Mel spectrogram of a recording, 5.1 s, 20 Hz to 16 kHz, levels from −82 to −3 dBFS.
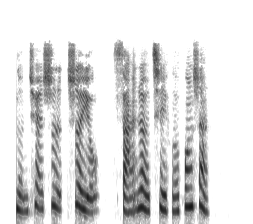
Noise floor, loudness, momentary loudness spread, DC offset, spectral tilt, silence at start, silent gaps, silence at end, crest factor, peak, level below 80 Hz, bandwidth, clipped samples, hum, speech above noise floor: -86 dBFS; -20 LUFS; 8 LU; under 0.1%; -2 dB/octave; 0.3 s; none; 0.9 s; 18 dB; -2 dBFS; -66 dBFS; 8.2 kHz; under 0.1%; none; 66 dB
